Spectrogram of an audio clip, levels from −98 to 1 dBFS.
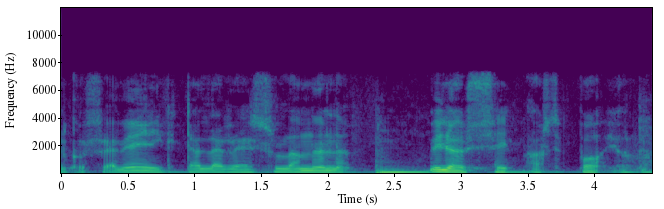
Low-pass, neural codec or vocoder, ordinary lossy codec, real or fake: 7.2 kHz; codec, 16 kHz, 4 kbps, FunCodec, trained on Chinese and English, 50 frames a second; none; fake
